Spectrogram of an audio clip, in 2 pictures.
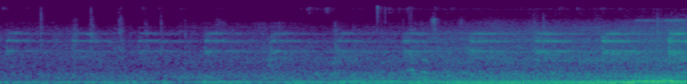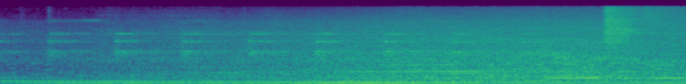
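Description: A diesel train engine rumbles, growing louder as the train approaches.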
